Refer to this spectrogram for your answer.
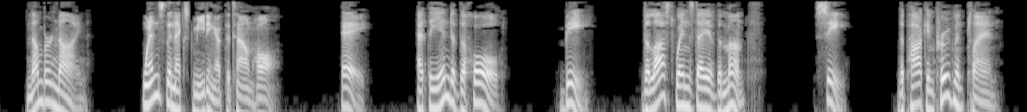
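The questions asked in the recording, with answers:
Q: When's the next meeting at the town hall?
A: B: The last Wednesday of the month.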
